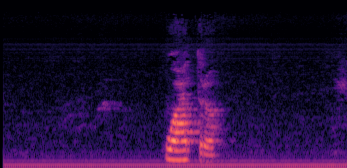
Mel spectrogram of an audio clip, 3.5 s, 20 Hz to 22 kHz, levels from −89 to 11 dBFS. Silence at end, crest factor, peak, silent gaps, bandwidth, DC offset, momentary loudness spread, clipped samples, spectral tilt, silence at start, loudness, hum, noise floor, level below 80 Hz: 0 s; 22 dB; -4 dBFS; none; 15.5 kHz; under 0.1%; 27 LU; under 0.1%; -6.5 dB/octave; 1 s; -21 LUFS; 50 Hz at -40 dBFS; -43 dBFS; -46 dBFS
